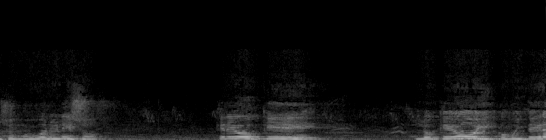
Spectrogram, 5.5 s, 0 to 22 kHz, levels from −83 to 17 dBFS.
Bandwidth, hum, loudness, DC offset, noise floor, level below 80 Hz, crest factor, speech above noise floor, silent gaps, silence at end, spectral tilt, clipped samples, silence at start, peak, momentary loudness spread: 9 kHz; none; -25 LUFS; under 0.1%; -56 dBFS; -58 dBFS; 16 dB; 31 dB; none; 0 s; -7 dB/octave; under 0.1%; 0 s; -10 dBFS; 14 LU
